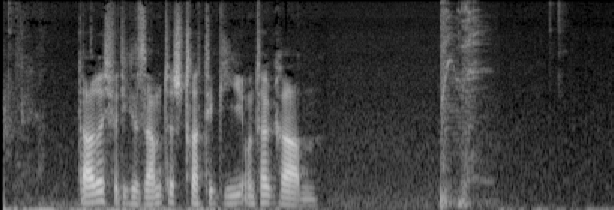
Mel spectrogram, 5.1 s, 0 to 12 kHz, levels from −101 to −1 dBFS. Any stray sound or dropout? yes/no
yes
